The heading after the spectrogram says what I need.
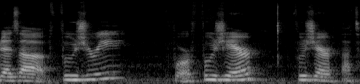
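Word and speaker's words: fougère: this is described as a foosiery for fujier fujier that's how you say it fouger fragrance so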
